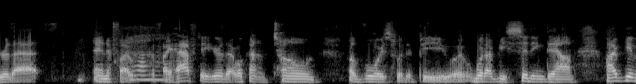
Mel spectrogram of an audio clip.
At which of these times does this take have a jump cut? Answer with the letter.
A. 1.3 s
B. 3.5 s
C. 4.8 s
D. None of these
D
